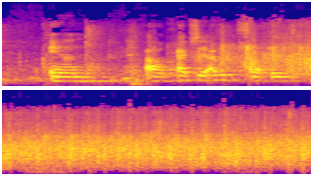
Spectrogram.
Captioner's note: applause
